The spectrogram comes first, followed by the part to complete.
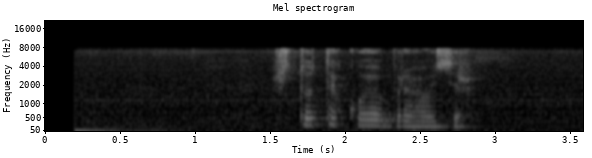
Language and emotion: Russian, neutral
